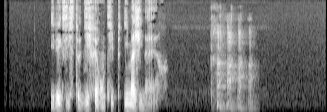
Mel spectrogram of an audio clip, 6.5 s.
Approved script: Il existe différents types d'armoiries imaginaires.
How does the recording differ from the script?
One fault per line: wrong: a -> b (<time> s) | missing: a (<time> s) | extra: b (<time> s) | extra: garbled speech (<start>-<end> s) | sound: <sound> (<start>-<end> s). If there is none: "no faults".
missing: d'armoiries (2.4 s)
sound: laugh (4.2-5.2 s)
